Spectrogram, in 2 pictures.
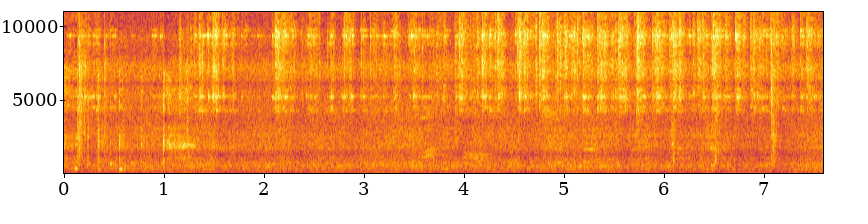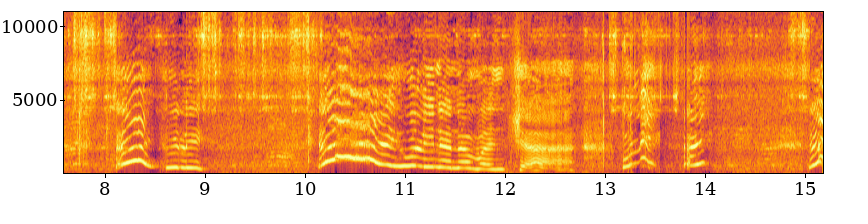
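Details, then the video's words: Talking cat quiet at first, then two clear meows near the end: one short and rising-falling, then a longer one that slides steadily downward, over a low jingling and murmuring background. "TALKING CAT"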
